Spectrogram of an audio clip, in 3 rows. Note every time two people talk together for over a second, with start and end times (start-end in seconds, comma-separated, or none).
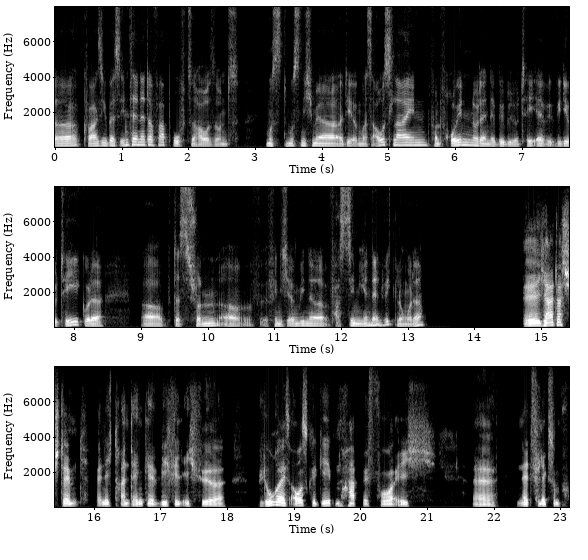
none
